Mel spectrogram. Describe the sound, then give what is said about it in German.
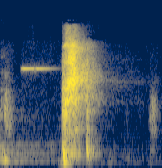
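A single short, high electronic beep from a stove hob as a cat stands on the cooking plate, immediately followed by a sharp, noisy burst, then quiet; no one speaks. “Habt ihr das gerade piepen gehört? Ja. Es ist tatsächlich die Katze, die gerade auf der Herdplatte steht.”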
